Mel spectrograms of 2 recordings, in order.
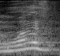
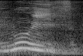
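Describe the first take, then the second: First: The name ends in 'oise', rhyming with Françoise. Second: The name does not rhyme with Françoise. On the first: The speaker calls it wrong. "On dit pas Moise" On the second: The speaker calls it right. "on dit Moïse"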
